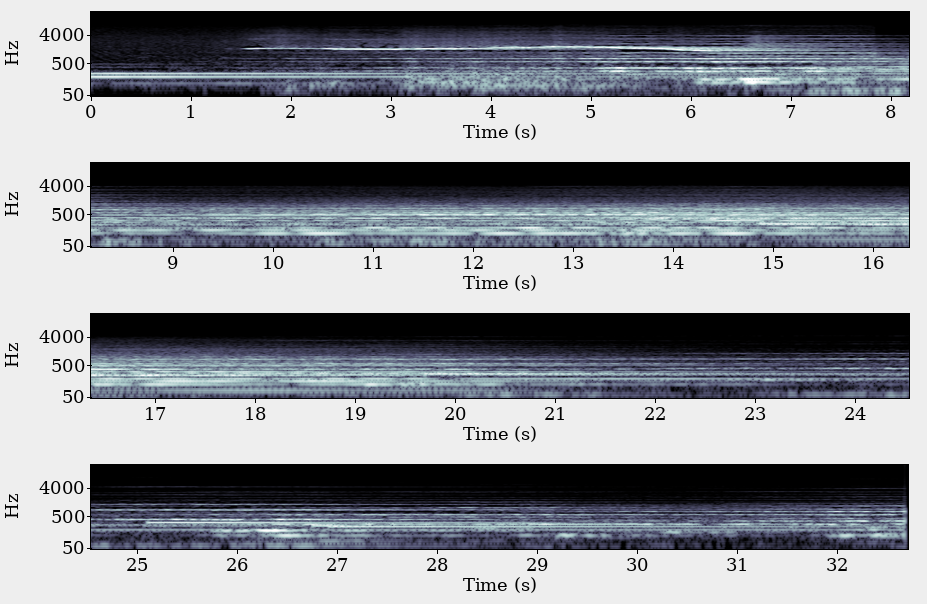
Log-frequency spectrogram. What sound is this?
This is a sound I created in Garage Band using a whistled tune and some synth sounds. Enjoy!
